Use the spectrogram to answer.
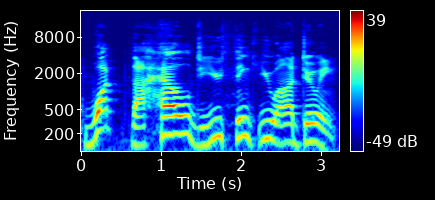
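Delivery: slow, loud, measured fury; stern angry demand. Retold or imitated. Ian storming over to confront Goliath, stern. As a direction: bear down on him with each word. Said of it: "and he's like".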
